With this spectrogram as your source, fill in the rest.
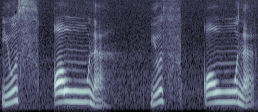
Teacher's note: Jangan sampai memanjangkan juga qauna, tidak. Tapi di sini tidak ada gunnah, dia hanya waw mati atau waw sukun.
